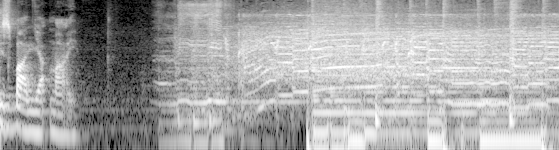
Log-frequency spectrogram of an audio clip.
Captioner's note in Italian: Applauso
